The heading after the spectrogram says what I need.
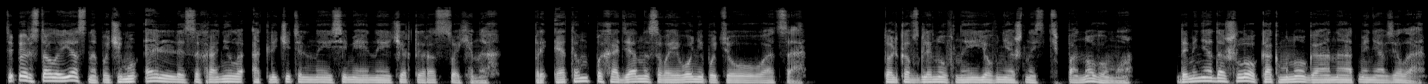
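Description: Male first-person audiobook narrator, measured reading, warm low tone, dead-dry booth sound. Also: no room sound.

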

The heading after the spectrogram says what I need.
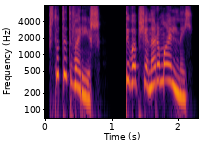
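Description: In a storybook, a woman reader plays a stubborn, tearful young woman who yells in a higher pitch, voice lifting well above her usual low tone. The recording is close and dry, with no room sound. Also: lively intonation, brisk, no echo, lightly acted. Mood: indignant. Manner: shouting in raised pitch.

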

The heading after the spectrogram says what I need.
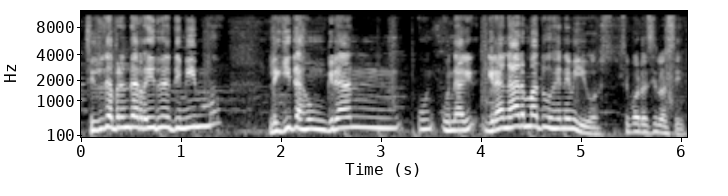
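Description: A man's voice: extremely high pitch, expressive, brisk, faint music behind. A man with a Chilean accent co-hosting a radio show in casual chat, joking and rambling and laughing at himself. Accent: Chilean Spanish. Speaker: radio co-host. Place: radio studio.

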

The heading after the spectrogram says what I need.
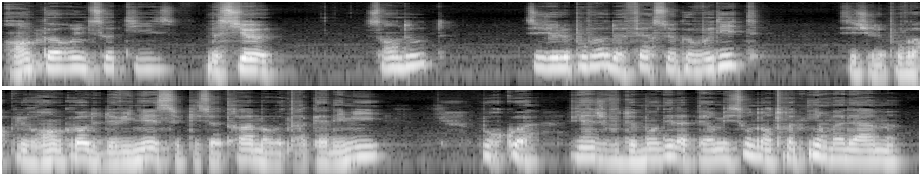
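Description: A man reading an audiobook, voicing a suave masked nobleman who needles his rival with calm, polite irony. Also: medium pitch, moderate pace, lightly acted. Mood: mocking. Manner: smooth, ironic, polite needling.

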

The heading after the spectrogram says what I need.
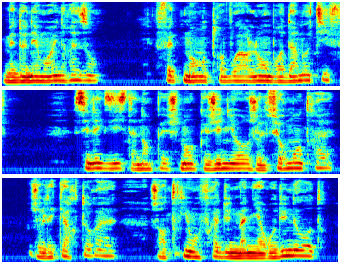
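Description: A man's voice: mid-range voice, steady tone, moderate pace, warm tone, husky, close to an everyday voice. A man voicing an anxious male fiancé who presses with urgent, insistent questions.

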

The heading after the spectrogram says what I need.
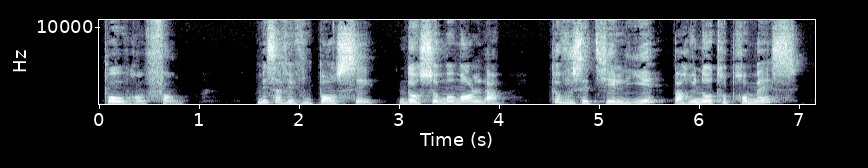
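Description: A woman voicing an elderly kindly male friar who gives gentle, fatherly counsel. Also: mid-range voice, takes it slowly.

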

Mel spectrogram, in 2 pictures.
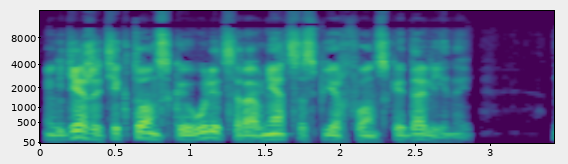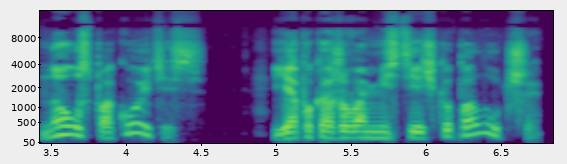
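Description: A man's voice: mid-range voice, very animated, moderate pace, dry recording, studio quality. A man doing a teasing veteran musketeer. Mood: cheerful. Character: bold mocking male musketeer, veteran soldier.

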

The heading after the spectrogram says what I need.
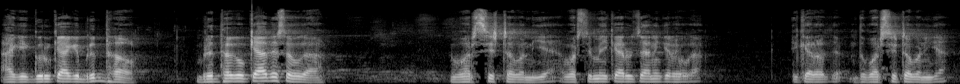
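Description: A man's voice: medium pitch, steady tone, moderate pace, long pauses, a bit bright. A man teaching a classroom Sanskrit grammar lesson, explaining each form step by step and quizzing his students as he goes. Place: ashram classroom.

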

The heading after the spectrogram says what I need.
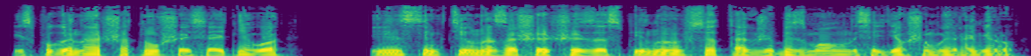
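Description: A man narrating an adventure audiobook in a steady, measured storytelling manner. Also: extremely low pitch, no echo, studio quality. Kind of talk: scripted narration.

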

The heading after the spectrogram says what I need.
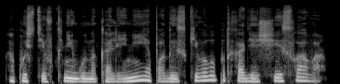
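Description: A woman narrating a novel in the first person, calm and even. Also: deep voice, fast, dry recording, studio quality. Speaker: audiobook reader.

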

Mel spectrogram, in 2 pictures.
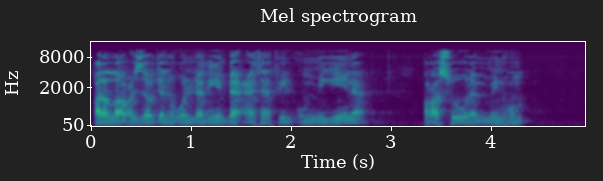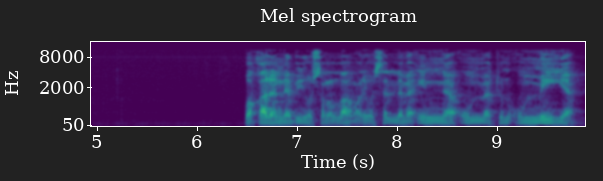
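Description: A man teaches a classroom lesson at an even, middle pitch. He explains each point deliberately and breaks off to toss short questions to his students. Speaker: sheikh teaching jurisprudence. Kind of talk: classroom lesson on Islamic law.

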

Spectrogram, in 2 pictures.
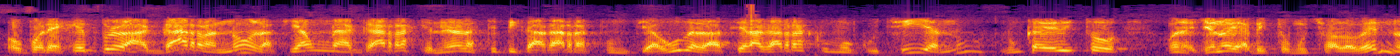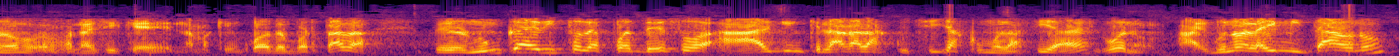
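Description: On a casual radio chat with tinny, phone-like audio, a comics reviewer talks fast in a husky, slightly high voice with big pitch swings. He's enthusiastic and rambling, constantly tagging on "¿no?"

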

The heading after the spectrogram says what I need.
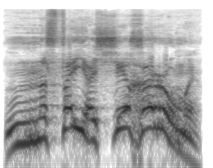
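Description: A woman's voice: mid-range voice, expressive, a little slow, lightly acted. A woman reading an audiobook and voicing a wry, teasing middle-aged man who argues stubbornly. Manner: dry joking, stubborn. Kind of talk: audiobook character voice.

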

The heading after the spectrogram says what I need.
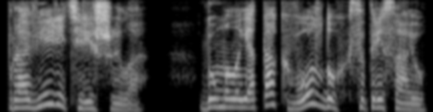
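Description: A woman's voice: mid-range voice, sing-song, unhurried, no room sound, clean studio sound. A woman voicing a domineering, jealous husband who speaks harshly and in clipped phrases. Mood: menacing.

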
